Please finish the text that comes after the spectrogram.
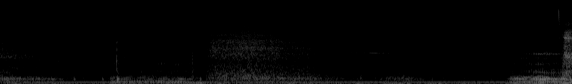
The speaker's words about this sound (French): Mon voisin, c'est un musicien et il ronfle en rythme, en cadence avec cette mélodie qu'il n'a pas encore composée.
